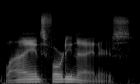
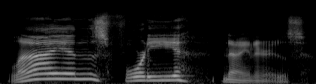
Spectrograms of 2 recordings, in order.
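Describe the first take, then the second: First: Said in the usual way. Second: High, slow, stretched-out hype call of "Lions forty-niners"; monster truck announcer. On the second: Pretend. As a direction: sell it like a monster truck rally ad. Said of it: "I sound like a Monster Trucks guy".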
